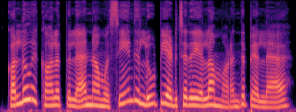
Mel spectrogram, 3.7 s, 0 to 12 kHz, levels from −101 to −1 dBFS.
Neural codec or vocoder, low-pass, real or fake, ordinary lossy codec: codec, 24 kHz, 0.9 kbps, WavTokenizer, medium speech release version 2; none; fake; none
